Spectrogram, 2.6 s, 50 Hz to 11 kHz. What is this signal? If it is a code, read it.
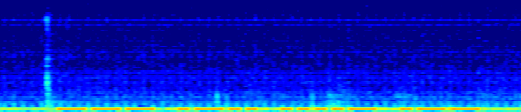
Morse code, heard as a keyed tone, about 28 wpm, 410 Hz. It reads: OL4W
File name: CQWWCW2025 / Sobota R 15 40 20m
